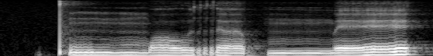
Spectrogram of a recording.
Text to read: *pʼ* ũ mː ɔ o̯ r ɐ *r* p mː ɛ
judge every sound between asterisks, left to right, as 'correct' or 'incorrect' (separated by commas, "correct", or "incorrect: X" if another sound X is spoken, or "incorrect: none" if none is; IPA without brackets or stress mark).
correct, incorrect: none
